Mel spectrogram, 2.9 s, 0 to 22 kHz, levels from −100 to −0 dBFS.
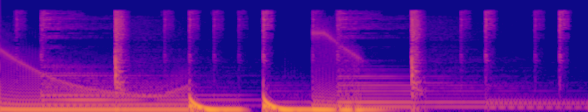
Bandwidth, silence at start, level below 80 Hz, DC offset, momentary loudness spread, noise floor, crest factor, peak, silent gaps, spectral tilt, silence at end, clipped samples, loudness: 16 kHz; 0 s; -36 dBFS; under 0.1%; 19 LU; -54 dBFS; 16 dB; -18 dBFS; none; -6 dB/octave; 0.1 s; under 0.1%; -35 LUFS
